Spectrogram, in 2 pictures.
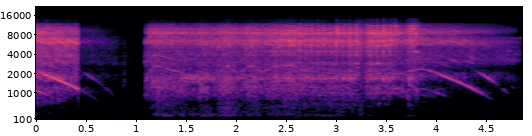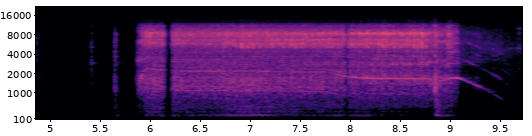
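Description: A power drill bores a quarter-inch hole in a bicycle fork during custom fork building. The whine is loud and close, running in two long bursts split by a brief pause, with pitch shifting as the motor loads and spins down.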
